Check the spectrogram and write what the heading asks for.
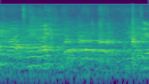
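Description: Several people talking at once in a large, echoing sports hall, with a few faint knocks.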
